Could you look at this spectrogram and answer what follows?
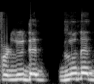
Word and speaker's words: LVNA: Luna Digital, just like Jamie mentioned, it's letter V, like victory. So it's spelled like LVNA Digital.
